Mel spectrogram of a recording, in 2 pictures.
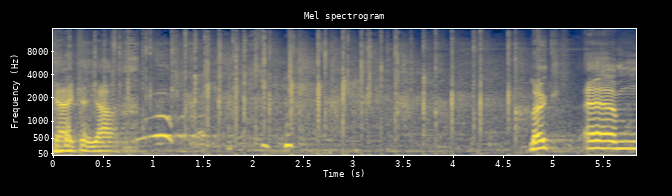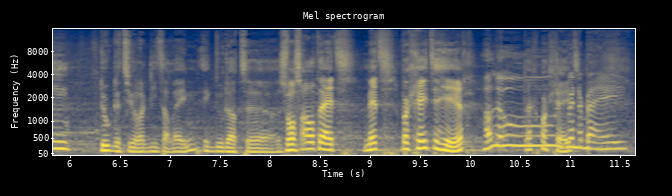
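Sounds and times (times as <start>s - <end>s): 
speech: 0.0s - 0.8s, 4.8s - 11.6s
laughter: 0.0s - 2.8s
audience clapping: 0.0s - 5.1s.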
